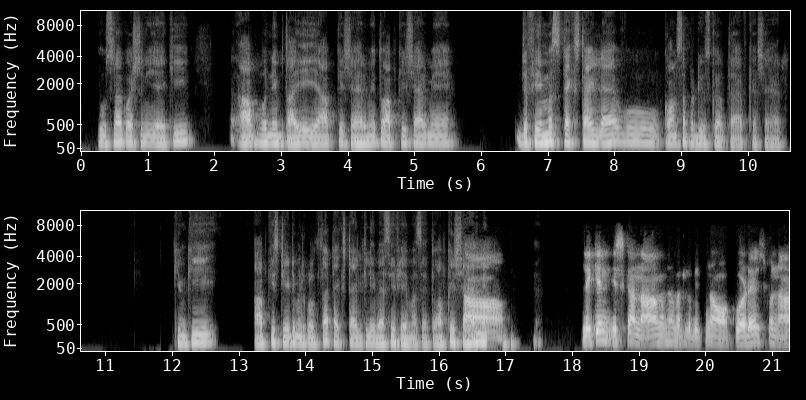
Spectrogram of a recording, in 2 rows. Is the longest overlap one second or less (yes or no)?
yes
